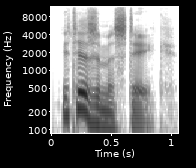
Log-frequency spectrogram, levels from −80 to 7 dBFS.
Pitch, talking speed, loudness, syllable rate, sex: 115 Hz, 225 wpm, -18 LUFS, 6.5 syllables/s, male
